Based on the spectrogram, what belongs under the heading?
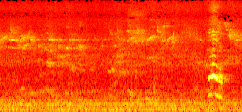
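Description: Birds chirping and calling, with many short chirps over a steady low background hum of outdoor noise. About four seconds in, one brief, louder call rises and falls in pitch.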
